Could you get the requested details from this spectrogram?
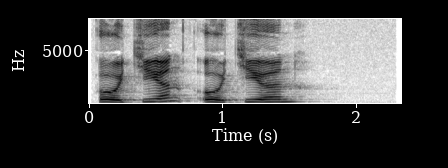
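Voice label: "ӧтиӧн-ӧтиӧн", Komi, female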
